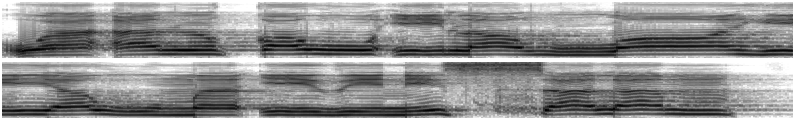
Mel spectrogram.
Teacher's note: Wa alqau ini membentuk huruf u karena wawu. Tidak condong ke o tapi ke u.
